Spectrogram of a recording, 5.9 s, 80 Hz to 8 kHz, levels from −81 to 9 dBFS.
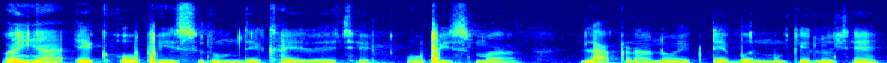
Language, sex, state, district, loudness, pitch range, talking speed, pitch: Gujarati, male, Gujarat, Valsad, -26 LUFS, 115-130 Hz, 140 wpm, 125 Hz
